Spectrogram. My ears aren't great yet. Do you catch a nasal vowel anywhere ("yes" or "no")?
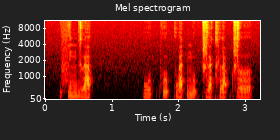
no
